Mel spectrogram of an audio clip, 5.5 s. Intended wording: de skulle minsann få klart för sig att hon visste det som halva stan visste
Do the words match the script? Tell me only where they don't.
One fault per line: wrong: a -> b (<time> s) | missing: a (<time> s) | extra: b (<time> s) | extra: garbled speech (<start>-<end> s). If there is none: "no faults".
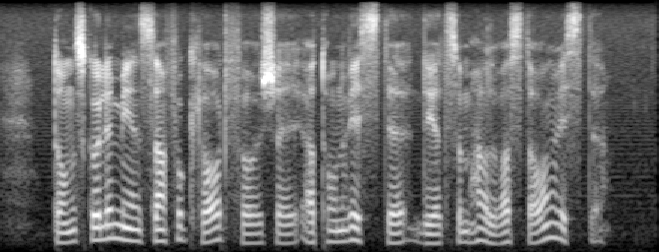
no faults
